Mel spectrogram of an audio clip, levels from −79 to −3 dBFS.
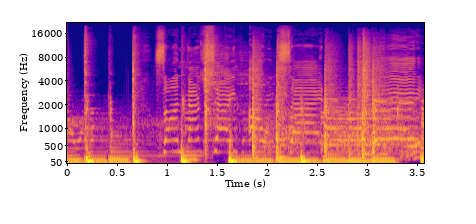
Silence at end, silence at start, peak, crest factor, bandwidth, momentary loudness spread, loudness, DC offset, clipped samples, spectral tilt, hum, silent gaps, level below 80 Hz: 0 s; 0 s; 0 dBFS; 12 dB; over 20 kHz; 3 LU; -13 LUFS; under 0.1%; under 0.1%; -4 dB/octave; none; none; -14 dBFS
